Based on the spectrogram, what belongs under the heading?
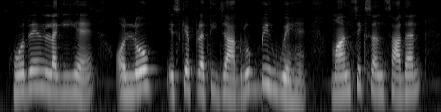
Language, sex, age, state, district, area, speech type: Hindi, female, 60+, Madhya Pradesh, Hoshangabad, urban, spontaneous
